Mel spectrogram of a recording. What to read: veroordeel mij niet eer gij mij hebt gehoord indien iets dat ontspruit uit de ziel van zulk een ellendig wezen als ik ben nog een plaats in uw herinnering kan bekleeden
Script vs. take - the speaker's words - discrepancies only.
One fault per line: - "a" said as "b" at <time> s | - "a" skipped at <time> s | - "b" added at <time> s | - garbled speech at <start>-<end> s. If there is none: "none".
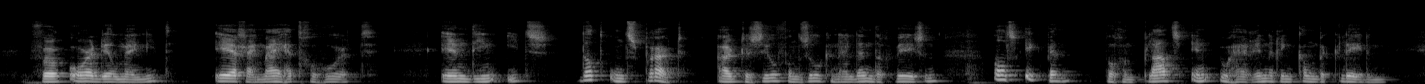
none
